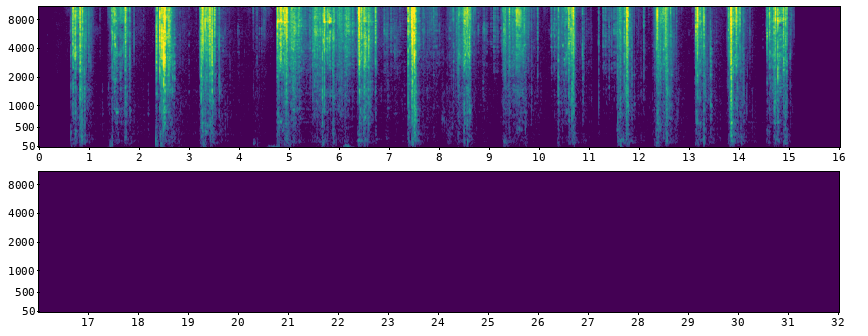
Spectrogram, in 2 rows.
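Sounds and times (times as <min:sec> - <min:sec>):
clothes hangers clattering: 0:00.6 - 0:15.1.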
